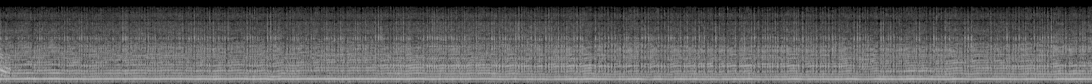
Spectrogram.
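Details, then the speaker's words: New PAW 40TBR model diesel on break-in fuel mix with a 12x5 Grish prop, clamp mount, deliberately run rich and under-compressed, a little warm; started almost immediately. Steady high-pitched buzz with a slight waver, soft rich burble, no misses. "And under compressed again. It started almost immediately."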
